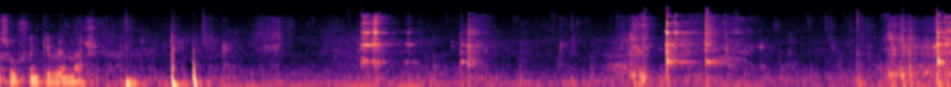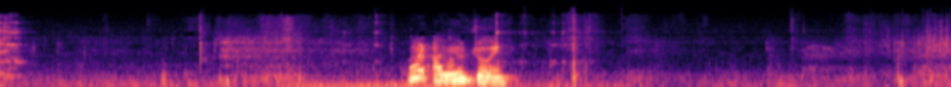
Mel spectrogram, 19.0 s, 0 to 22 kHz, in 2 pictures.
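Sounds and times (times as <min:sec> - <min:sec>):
metal spoon clinking on ceramic bowl: 0:03.6 - 0:04.9, 0:06.6 - 0:07.5, 0:09.4 - 0:09.9, 0:14.4 - 0:15.4.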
